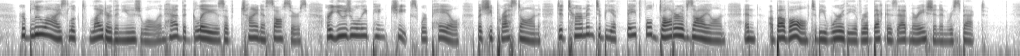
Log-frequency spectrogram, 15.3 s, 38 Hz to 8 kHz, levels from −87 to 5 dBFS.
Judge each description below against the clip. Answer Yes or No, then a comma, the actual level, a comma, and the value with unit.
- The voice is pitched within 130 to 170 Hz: No, high, 200 Hz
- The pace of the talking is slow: No, average, 170 wpm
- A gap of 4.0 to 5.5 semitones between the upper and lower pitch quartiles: Yes, average, 4.9 semitones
